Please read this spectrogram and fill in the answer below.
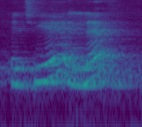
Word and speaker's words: half: H-A-L-F. Half. L silent.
